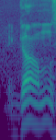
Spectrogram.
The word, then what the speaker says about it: Gums: Gums is just how it sounds.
